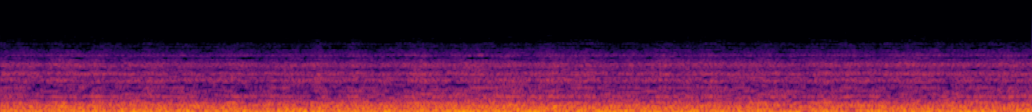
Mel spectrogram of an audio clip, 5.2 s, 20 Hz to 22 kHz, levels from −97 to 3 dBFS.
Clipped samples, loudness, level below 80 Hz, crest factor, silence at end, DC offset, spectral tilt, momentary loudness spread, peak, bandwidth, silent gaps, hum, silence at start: under 0.1%; -30 LUFS; -30 dBFS; 12 dB; 0 s; under 0.1%; -11.5 dB/octave; 3 LU; -16 dBFS; 3.7 kHz; none; none; 0 s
